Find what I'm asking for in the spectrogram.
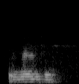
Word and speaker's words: RZA: The RZA.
